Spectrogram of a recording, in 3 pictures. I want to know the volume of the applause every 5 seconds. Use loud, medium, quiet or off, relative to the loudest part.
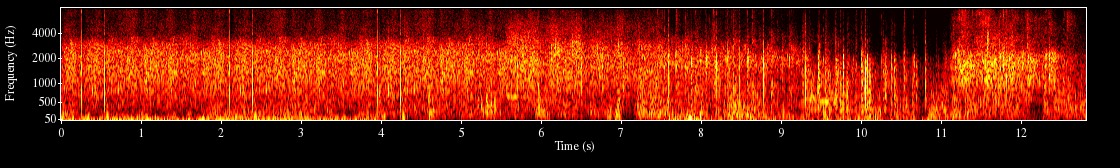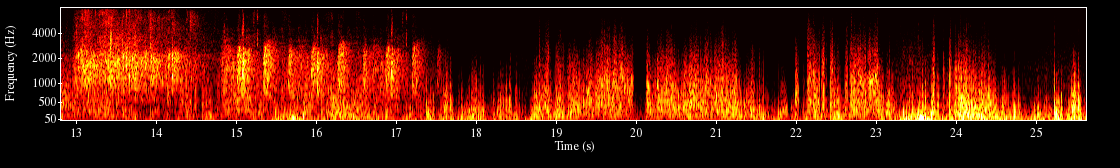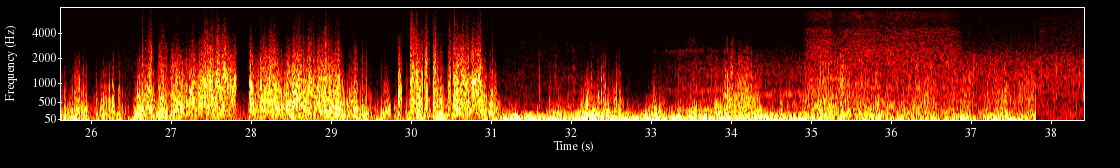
loud, loud, loud, loud, off, off, quiet, quiet.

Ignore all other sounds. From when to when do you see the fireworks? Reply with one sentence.
You can't hear the fireworks here.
